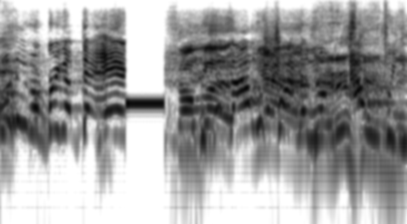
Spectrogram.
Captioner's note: beep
